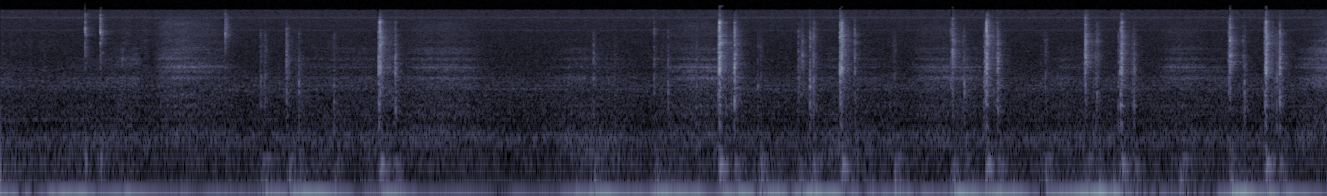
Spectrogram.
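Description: Typing on a computer keyboard, with many irregular, crisp key clicks in short bursts over a steady low background. The keystrokes are fairly quiet and no one speaks.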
